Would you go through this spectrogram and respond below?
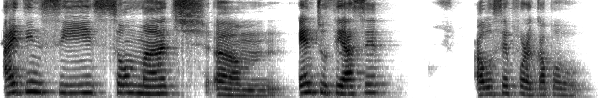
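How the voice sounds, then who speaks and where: Bright-voiced Mexican woman host. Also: on the high side. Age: 40s. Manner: halting non-native English, searching for words. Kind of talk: interview.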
